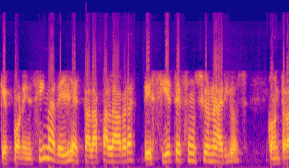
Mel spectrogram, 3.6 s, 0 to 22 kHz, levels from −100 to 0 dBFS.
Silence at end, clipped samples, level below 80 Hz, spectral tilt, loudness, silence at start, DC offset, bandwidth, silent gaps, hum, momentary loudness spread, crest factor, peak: 0 s; under 0.1%; -60 dBFS; -4.5 dB/octave; -15 LUFS; 0 s; under 0.1%; 15.5 kHz; none; none; 6 LU; 12 dB; -4 dBFS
